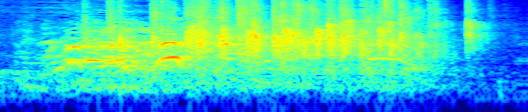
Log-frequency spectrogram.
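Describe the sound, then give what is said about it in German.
An audience at a reading breaks into dense, steady applause mixed with scattered laughter after the title of a personal text, 'Vorhautverengung' (phimosis), is announced, holding at a fairly loud level for about five seconds before tapering off abruptly. “Bei einer Vorhautverengung klatscht man nicht so euphorisch.”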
